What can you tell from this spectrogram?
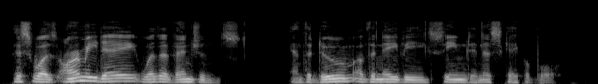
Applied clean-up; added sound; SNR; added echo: none; none; none; none.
